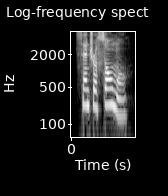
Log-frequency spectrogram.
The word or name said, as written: centrosomal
